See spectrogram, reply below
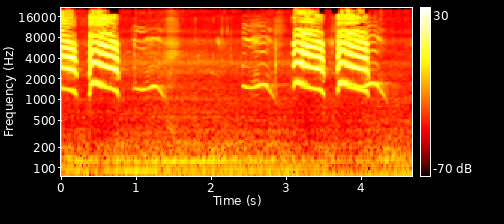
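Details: Parrot giving loud harsh squawks with strong stacked harmonics, in pairs of short calls separated by quieter falling whistled notes and about two seconds of near silence.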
